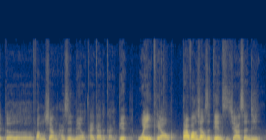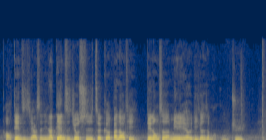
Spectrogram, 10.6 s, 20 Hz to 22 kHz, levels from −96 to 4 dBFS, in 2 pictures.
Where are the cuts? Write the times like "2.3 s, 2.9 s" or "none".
2.7 s, 3.5 s, 5.3 s, 8.2 s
